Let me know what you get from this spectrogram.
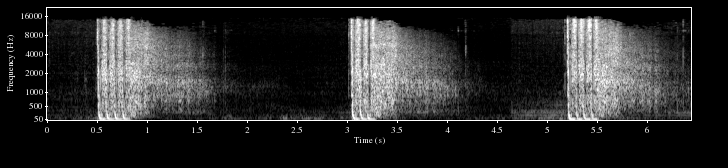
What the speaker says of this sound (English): I will fire two 3-round bursts initially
